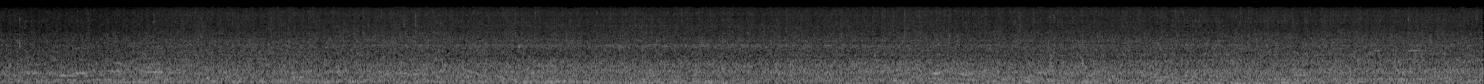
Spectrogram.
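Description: Spring water rushing and splashing over rocks in a small stream, a steady, even rush.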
